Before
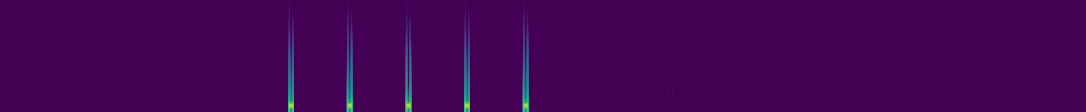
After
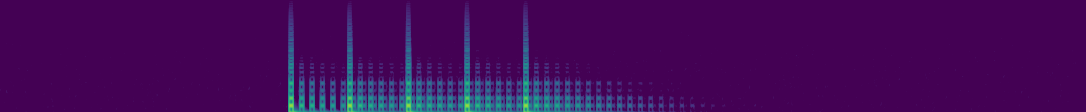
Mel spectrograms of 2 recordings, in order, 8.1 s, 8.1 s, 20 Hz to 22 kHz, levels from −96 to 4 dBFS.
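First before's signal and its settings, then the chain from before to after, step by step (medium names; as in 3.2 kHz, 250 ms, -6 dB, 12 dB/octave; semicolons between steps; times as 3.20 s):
tone bursts 263 Hz, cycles 7, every 0.44 s, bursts 5, -6 dBFS
one-sided clip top -29 dBFS, bottom -7 dBFS; feedback echo behind a low-pass 78 ms, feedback 68%, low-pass 990 Hz, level -19 dB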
